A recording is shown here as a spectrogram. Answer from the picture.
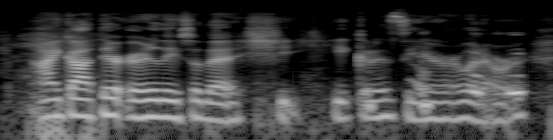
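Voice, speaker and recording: Her intonation monotone and flat, a woman speaks at a very fast pace and a fairly low pitch. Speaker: podcast host. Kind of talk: casual chat. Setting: podcast studio.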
